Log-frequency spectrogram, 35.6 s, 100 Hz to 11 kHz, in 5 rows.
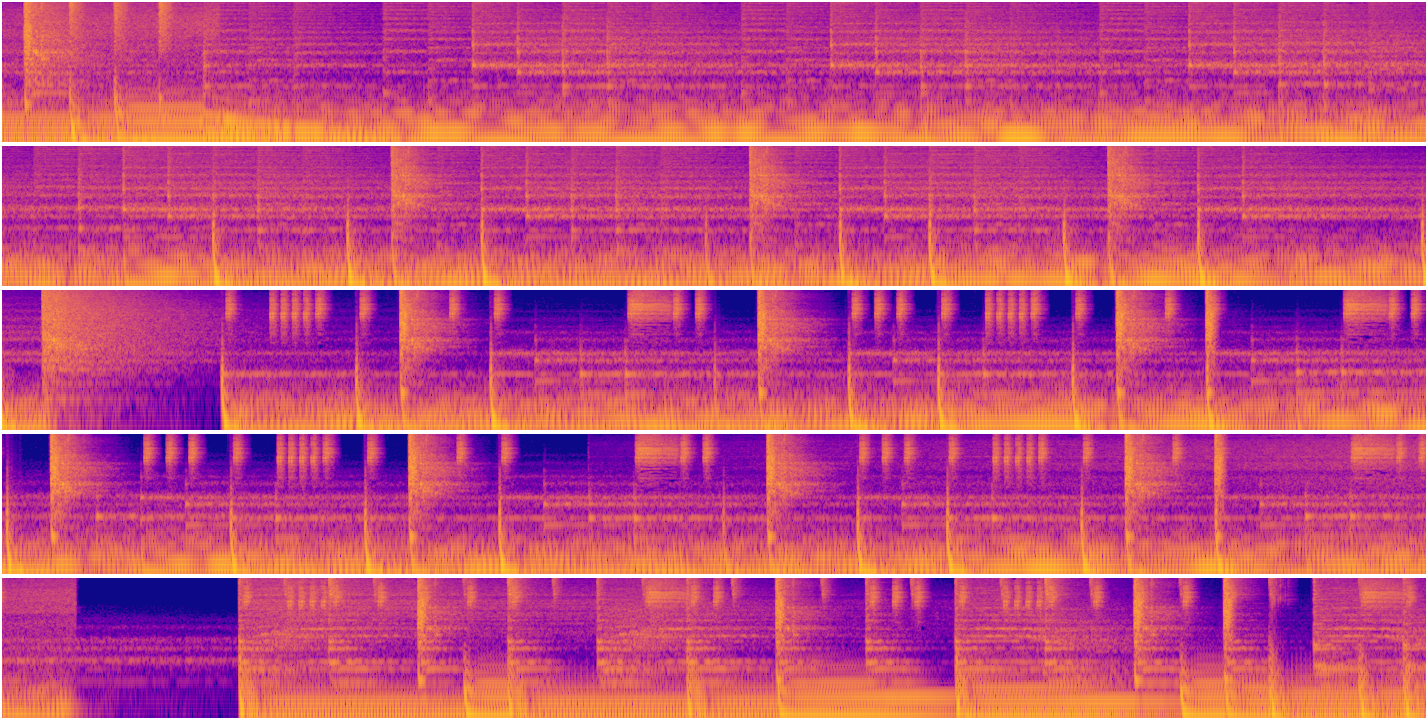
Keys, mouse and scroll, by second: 0.1 ctrl+shift+g, 1.3-8.8 drag, 10.2 shift+click, 10.9 shift+click, 12.1 click, 15.7 ctrl+g, 16.4-18.8 drag, 20.8 ctrl+g, 21.4 click.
